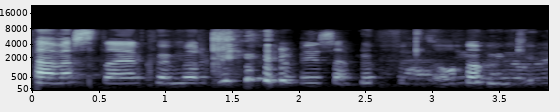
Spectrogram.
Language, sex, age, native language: Icelandic, female, 18-19, Icelandic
